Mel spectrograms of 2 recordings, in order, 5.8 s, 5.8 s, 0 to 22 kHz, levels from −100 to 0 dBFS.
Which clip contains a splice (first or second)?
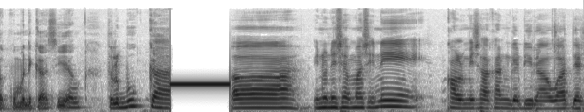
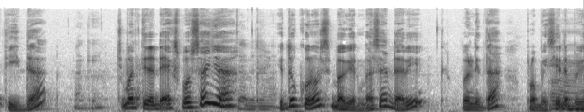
first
